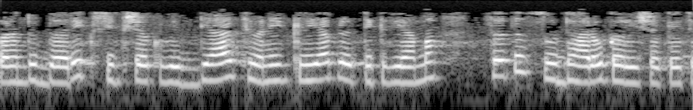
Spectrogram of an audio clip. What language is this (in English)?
Gujarati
